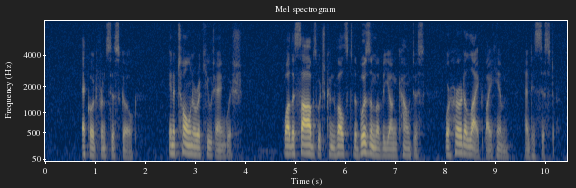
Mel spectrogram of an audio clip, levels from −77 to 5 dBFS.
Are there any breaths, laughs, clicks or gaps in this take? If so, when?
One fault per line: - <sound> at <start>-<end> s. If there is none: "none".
none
